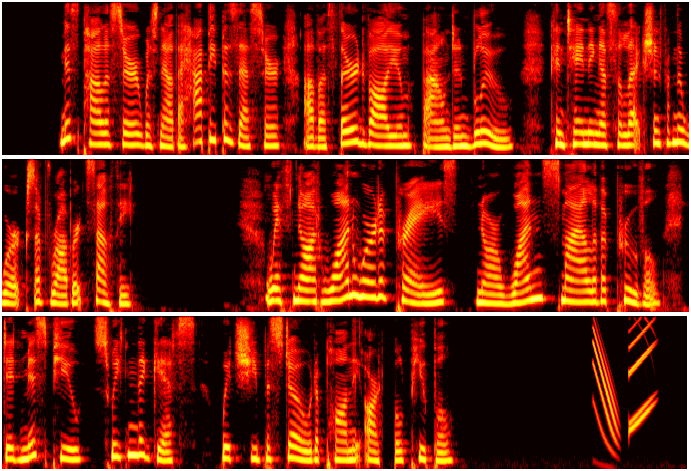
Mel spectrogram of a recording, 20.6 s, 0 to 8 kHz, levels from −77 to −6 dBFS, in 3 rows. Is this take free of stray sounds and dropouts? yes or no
no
